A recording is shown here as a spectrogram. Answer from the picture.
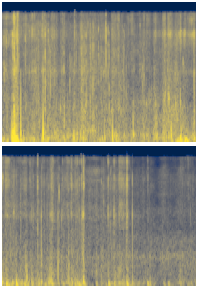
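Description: A person biting into a fried chicken sandwich and chewing it close to the microphone: one loud bite just after the start, then irregular chewing clicks that thin out after about four seconds.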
